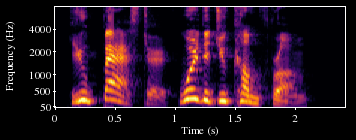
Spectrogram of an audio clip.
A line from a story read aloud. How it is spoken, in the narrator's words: the monk roared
